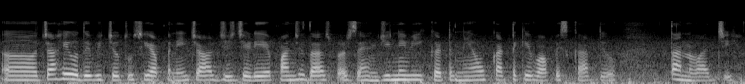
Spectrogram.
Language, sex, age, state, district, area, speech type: Punjabi, female, 30-45, Punjab, Mansa, urban, spontaneous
